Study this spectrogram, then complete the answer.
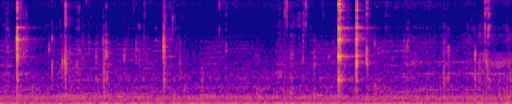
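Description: Someone eats a pasta dish with cannellini beans and Parmesan, producing soft chewing with scattered sharp clicks of cutlery against a plate over a low steady hum.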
